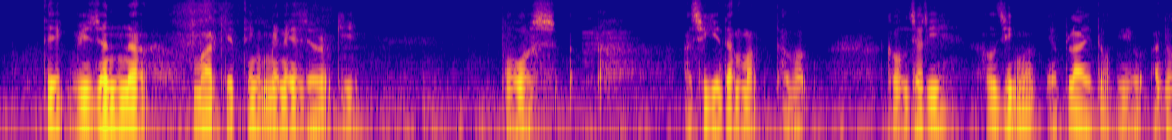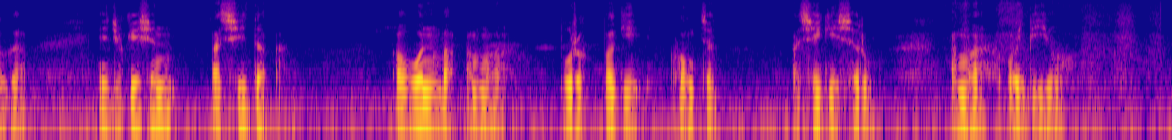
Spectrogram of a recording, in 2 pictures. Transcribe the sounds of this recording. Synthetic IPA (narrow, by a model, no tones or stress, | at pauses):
tek̚bʱizɐnːɐmaɾketiŋmened͡ʒɐɾɡi | pos | ɐsiɡidɐmɐk̚tʰɐbɐk̚ː | ɐwd͡ʒɐɾi | hɐwzik̚mɐk̚eplajto̰wbijuɐduɡɐ | ed͡ʒukesɐnɐsidɐ | ɐwonbɐ̰ɐmɐpuɾɐk̚pɐɡikʰoŋt͡ʃɐt̚ɐsiɡisɐɾuk̚ɐmɐojbiju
